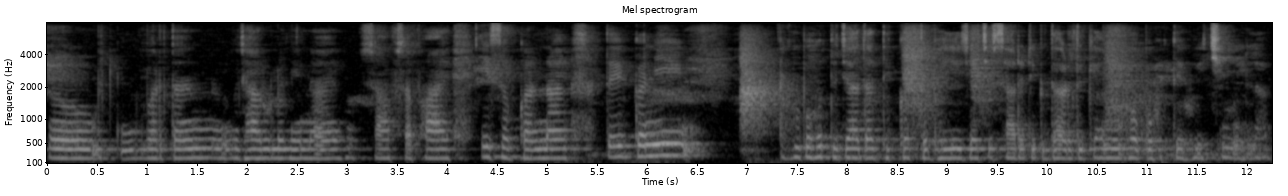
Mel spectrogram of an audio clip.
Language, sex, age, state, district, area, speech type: Maithili, female, 30-45, Bihar, Madhubani, rural, spontaneous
